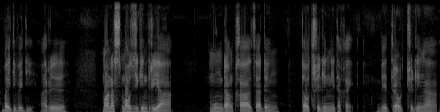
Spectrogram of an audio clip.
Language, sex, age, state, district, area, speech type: Bodo, male, 18-30, Assam, Baksa, rural, spontaneous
